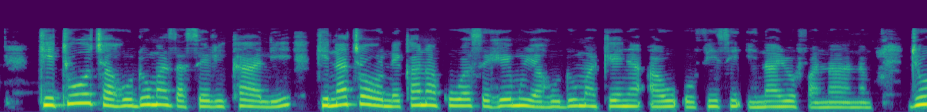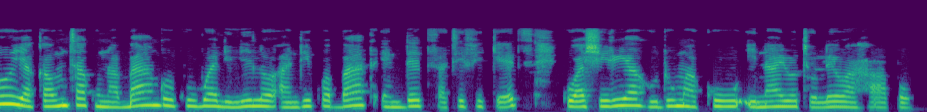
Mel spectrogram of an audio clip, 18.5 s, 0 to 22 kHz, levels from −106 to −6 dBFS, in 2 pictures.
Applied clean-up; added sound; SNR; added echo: none; none; none; none.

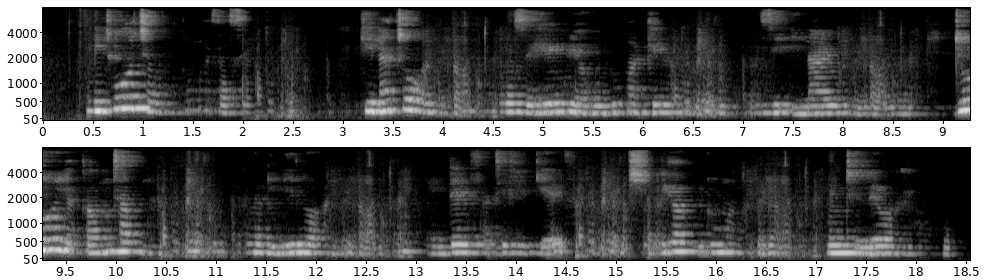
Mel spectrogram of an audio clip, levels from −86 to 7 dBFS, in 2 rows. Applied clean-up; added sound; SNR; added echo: neural mask model DeepFilterNet 3.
